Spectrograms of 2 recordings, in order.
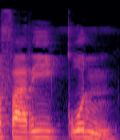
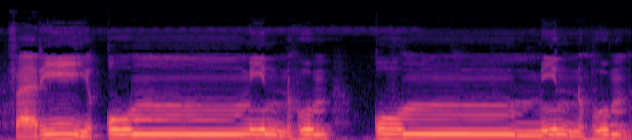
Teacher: Kemudian kita gunnahkan. Jadi di bagian kumnya itu ya, suaranya itu kita tahan, kita gunnahkan, kita panjangkan sejenak ya, sepanjang 2 harokat.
